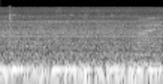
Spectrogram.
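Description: Low, steady rumble of a motor vehicle's engine and running noise, with no clear events.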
